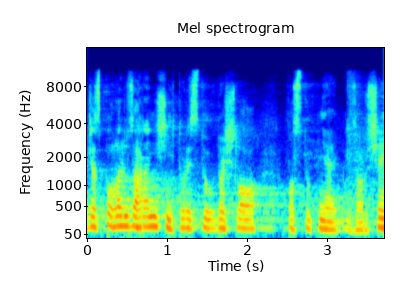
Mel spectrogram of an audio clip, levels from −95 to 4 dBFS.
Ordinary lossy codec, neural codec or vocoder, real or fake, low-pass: AAC, 96 kbps; none; real; 10.8 kHz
